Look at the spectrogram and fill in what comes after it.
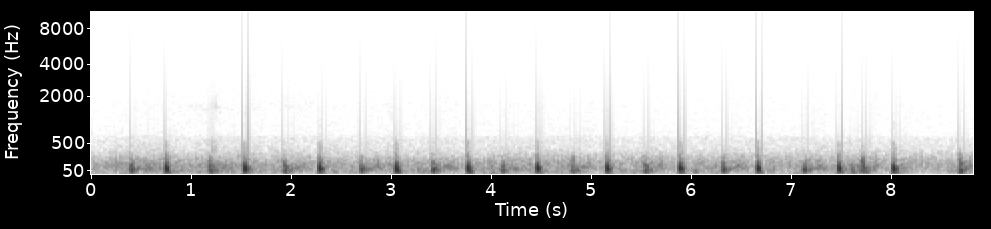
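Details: Female's unstable resting heartbeat: dull low thumps at roughly 150 a minute, uneven spacing, varying strength, extra beats; irregular heartbeat.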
